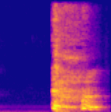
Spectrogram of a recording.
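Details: While a person talks about cotton candy, one sharp loud cough after quiet, followed by a second weaker burst; cough.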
